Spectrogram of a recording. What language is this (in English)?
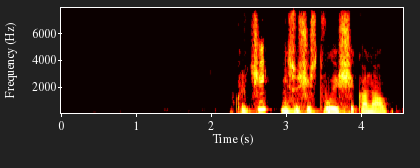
Russian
